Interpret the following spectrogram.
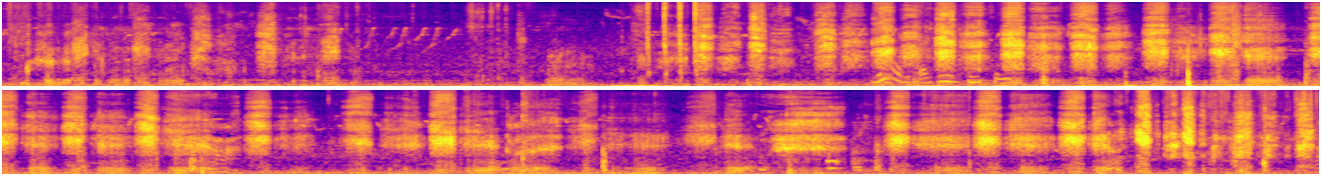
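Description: Bully-breed dog barking and growling over and over in rough play, the sounds coming quick and close together from about six seconds in.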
